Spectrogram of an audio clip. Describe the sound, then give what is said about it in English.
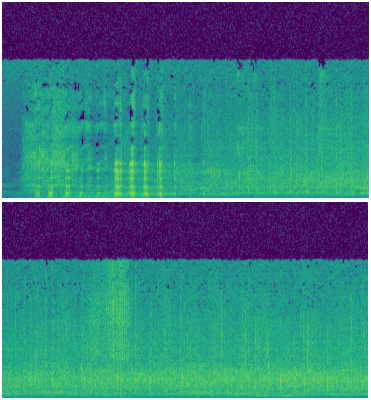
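An audience breaks into sustained applause, opening with a few rhythmic bursts and settling into steady, dense clapping mixed with scattered cheers and voices. “Yeah, that's a clap is fitting right there.”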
